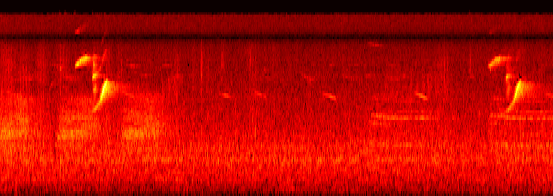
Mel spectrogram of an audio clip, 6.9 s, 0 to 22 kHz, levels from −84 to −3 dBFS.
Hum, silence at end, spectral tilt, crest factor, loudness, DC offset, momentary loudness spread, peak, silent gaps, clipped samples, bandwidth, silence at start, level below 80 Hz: none; 0 s; 2.5 dB/octave; 28 dB; -22 LUFS; under 0.1%; 23 LU; -2 dBFS; none; under 0.1%; 16 kHz; 0 s; -76 dBFS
